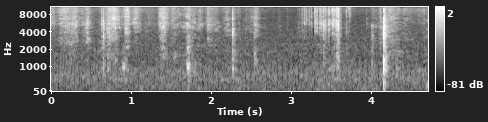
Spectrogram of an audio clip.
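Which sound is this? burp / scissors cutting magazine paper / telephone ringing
scissors cutting magazine paper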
